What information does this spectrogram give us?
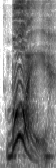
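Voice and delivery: plain reading voice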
